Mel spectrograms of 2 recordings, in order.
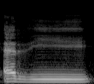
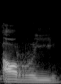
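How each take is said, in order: First: الري held, r thin, like "er-ri"; correct light r. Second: الري with a thick first r, like "ar-ri"; wrong heavy r. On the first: Teacher correcting the mistake, thin long r in الري. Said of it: "هي". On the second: Teacher showing what won't do, heavy r in الري. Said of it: "ما ينفعش أقول". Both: Shown as a demonstration.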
